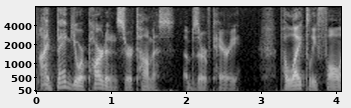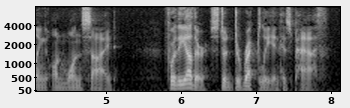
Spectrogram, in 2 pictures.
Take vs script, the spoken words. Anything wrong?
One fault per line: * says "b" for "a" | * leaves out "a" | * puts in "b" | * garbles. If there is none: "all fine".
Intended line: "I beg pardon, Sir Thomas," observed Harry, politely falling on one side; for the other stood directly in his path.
* puts in "your"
